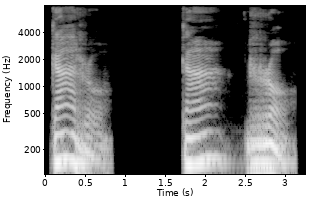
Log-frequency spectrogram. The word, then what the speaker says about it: carro: Remember, two Rs together make a rolling R sound. Caro carro. Now you try.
